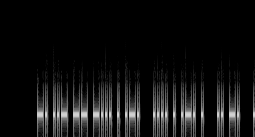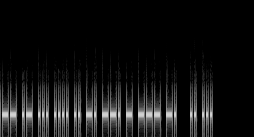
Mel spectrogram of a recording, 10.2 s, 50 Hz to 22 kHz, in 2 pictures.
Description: Morse code, heard as a keyed tone, about 30 wpm, 700 Hz. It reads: NUMBER HERE IN WASHINGTON IS
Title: Sets of 5 Words Encore2 30wpm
